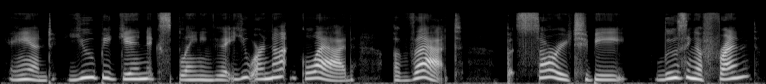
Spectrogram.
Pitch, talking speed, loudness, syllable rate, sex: 245 Hz, 135 wpm, -18 LUFS, 3.8 syllables/s, female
